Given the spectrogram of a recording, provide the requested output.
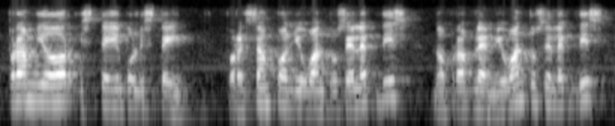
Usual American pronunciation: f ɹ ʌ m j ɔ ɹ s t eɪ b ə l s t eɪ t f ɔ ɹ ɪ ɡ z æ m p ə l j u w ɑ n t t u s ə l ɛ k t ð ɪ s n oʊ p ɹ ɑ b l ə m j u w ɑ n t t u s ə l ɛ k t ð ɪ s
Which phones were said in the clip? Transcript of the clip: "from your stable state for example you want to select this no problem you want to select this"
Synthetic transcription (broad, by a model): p ɹ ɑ m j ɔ ɹ s t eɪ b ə l s t eɪ t p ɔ ɹ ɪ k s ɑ m p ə l j u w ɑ n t t u s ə l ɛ k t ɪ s n oʊ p ɹ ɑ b l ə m j u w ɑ n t t u s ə l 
